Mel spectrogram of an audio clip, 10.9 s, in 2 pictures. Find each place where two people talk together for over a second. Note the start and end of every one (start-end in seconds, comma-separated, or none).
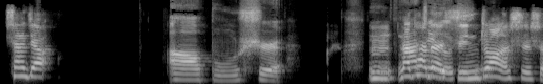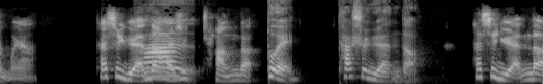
3.7-5.0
